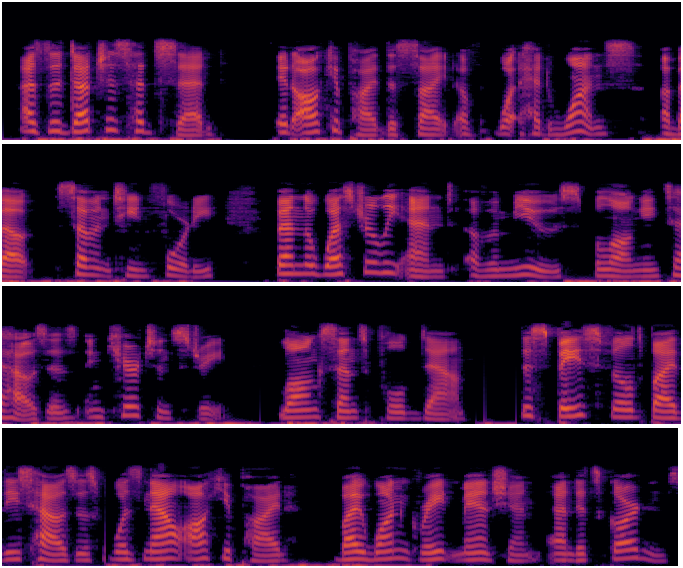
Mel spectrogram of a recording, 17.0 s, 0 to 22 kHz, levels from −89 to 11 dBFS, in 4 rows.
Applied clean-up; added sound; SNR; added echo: none; none; none; none.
